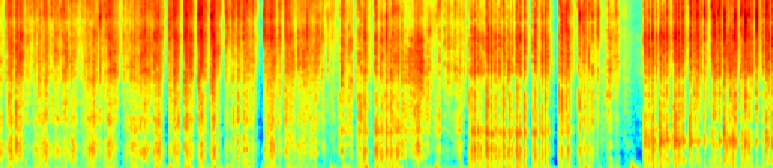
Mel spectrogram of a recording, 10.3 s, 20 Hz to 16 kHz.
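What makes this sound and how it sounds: Long nails scratch and tap across the studded surface of a large, thin green plastic Lego baseplate. The result is a dense, bright, crackly run of rapid scrapes and clicks with almost no ring, broken by a brief silence near 8.5 seconds before it resumes.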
